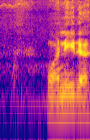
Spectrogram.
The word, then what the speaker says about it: Juanita: Janice Wanita says the J is silent. probably um because it's more of a Spanish name, I believe, rather than an English name.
